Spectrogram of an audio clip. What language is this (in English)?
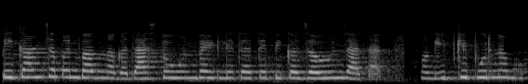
Marathi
